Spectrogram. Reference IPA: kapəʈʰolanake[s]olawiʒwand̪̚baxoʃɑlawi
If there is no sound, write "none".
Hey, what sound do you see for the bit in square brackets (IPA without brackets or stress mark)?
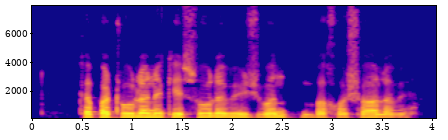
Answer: s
